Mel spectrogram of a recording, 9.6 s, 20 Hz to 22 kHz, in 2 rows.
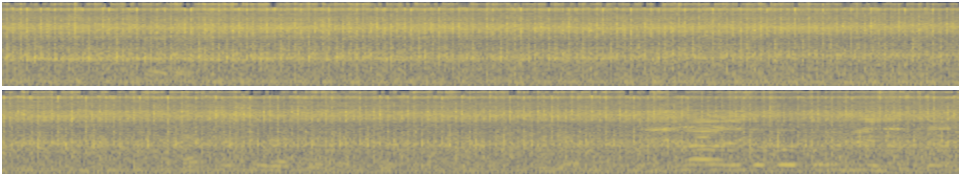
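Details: ZMZ-514 Euro 2 turbodiesel after repair for knocking, head refitted: settles into an even, steady idle with no deep knock; bottom end sounds healthy now.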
